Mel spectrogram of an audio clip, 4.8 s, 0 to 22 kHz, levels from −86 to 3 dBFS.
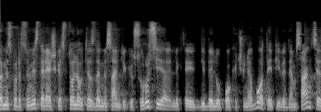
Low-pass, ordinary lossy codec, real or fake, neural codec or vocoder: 9.9 kHz; MP3, 48 kbps; real; none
